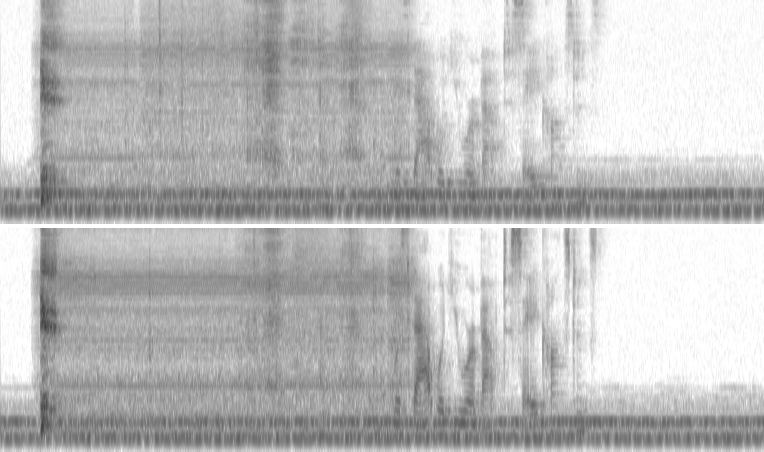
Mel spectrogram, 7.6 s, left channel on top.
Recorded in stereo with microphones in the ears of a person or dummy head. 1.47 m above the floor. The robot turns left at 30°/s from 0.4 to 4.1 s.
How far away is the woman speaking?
About 0.9 m.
